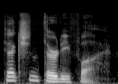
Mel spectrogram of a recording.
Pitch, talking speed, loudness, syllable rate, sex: 140 Hz, 150 wpm, -18 LUFS, 5.5 syllables/s, male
